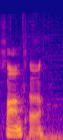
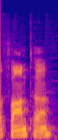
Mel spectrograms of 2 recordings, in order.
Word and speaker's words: Fanta: funa what's like Fanta I always said it font like almost like a fountain Fanta cuz um and I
